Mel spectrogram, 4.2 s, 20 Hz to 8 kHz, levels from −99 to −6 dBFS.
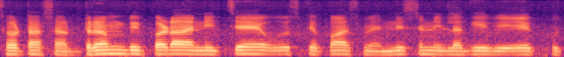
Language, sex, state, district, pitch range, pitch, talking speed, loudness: Hindi, female, Rajasthan, Bikaner, 130-140 Hz, 135 Hz, 200 wpm, -17 LUFS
